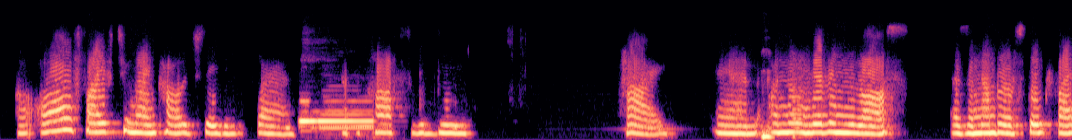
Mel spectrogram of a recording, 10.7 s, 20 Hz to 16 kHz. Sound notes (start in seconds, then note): 3.0 digital notification dinging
